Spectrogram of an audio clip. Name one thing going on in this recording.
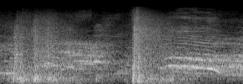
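A wrestler slams onto a wrestling ring mat with a loud thud.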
